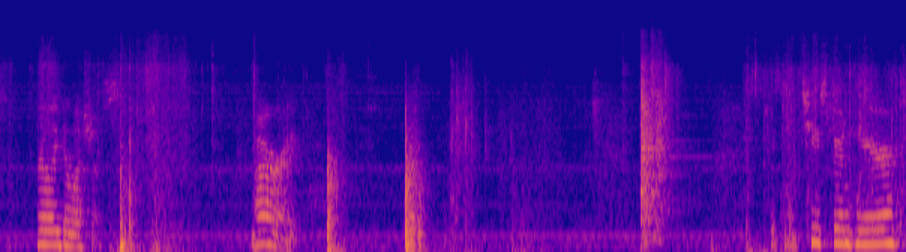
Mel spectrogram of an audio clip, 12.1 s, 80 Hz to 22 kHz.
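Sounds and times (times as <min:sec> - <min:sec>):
kitchen items clattering: 0:08.6 - 0:09.1, 0:10.0 - 0:12.0.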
